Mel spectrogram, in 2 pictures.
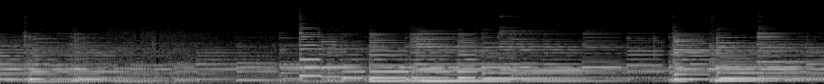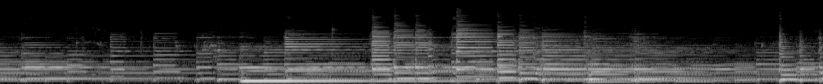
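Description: Background music: a solo acoustic folk guitar improvisation, plucked notes and chords that start sharply and die away.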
